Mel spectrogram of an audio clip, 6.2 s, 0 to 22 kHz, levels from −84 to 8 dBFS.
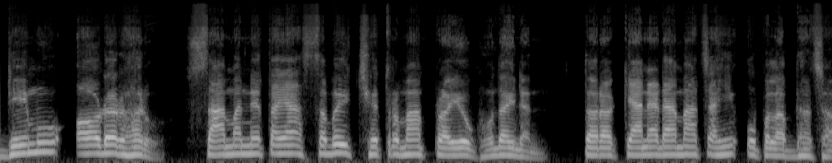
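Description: From start to finish the speech carries plainly audible coding damage: a hoarse, muffled core with rough, grainy noise filling the upper bands, yet content still reaching about 20.2 kHz. This is likely Opus compression in its hybrid mode, with the low band coded as speech and the top filled with band energy, which fits a bitrate near 16 kbps. Unlike MP3 damage, there is less swirling or watery warble from spectral holes, and more graininess.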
